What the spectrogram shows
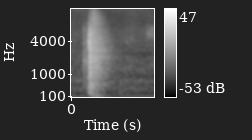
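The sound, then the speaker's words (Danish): A single short, bright scraping clatter of a kitchen drawer being pulled open to fetch a meat mallet for crushing black pepper, rising quickly and fading over a fraction of a second against a low steady hum. “Jeg tager simpelthen ned i skuffen her og finder kødhammeren og bruger den flade side til at knuse peberet med, fordi jeg gerne vil have store stykker peber ned i.”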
